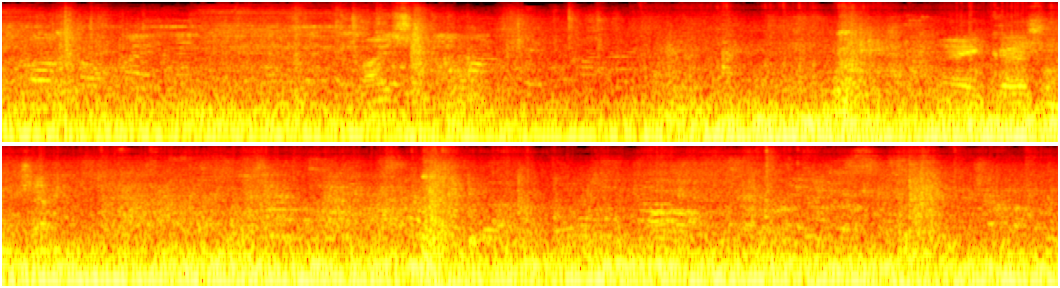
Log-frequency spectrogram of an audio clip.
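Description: Malaxa diesel railcar heard from inside the carriage, its engine and running gear making a loud steady drone that grows louder about three and a half seconds in. Indistinct voices mix in.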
